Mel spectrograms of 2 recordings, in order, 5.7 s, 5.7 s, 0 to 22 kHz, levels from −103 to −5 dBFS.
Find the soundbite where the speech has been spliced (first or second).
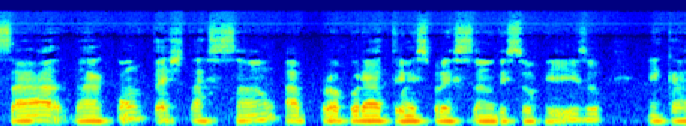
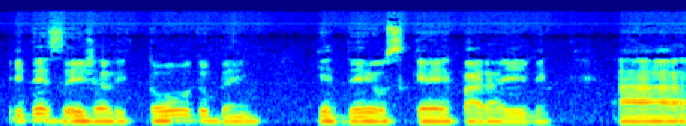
first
